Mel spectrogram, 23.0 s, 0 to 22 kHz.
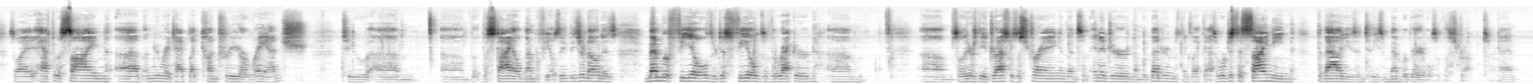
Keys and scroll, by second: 5.8 F10, 15.3 F10, 16.1 F10, 16.6 F10, 17.3 F10, 21.3 F10, 22.0 F10.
